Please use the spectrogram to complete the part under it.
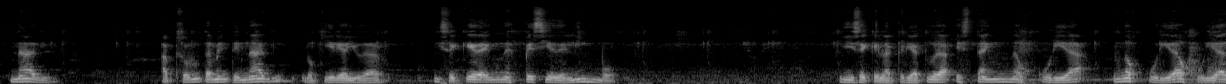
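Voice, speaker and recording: A man's voice: lowish voice, a little mellow, slight background noise. A man, giving an earnest, repetitive spiritual teaching and often quoting a messenger. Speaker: religious teacher.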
